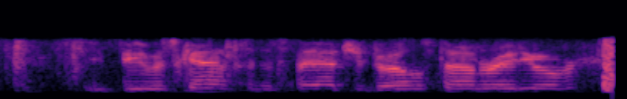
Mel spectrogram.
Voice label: Radio; Doylestown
